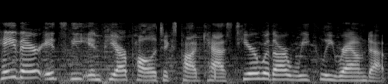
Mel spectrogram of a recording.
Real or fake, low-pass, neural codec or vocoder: real; 7.2 kHz; none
